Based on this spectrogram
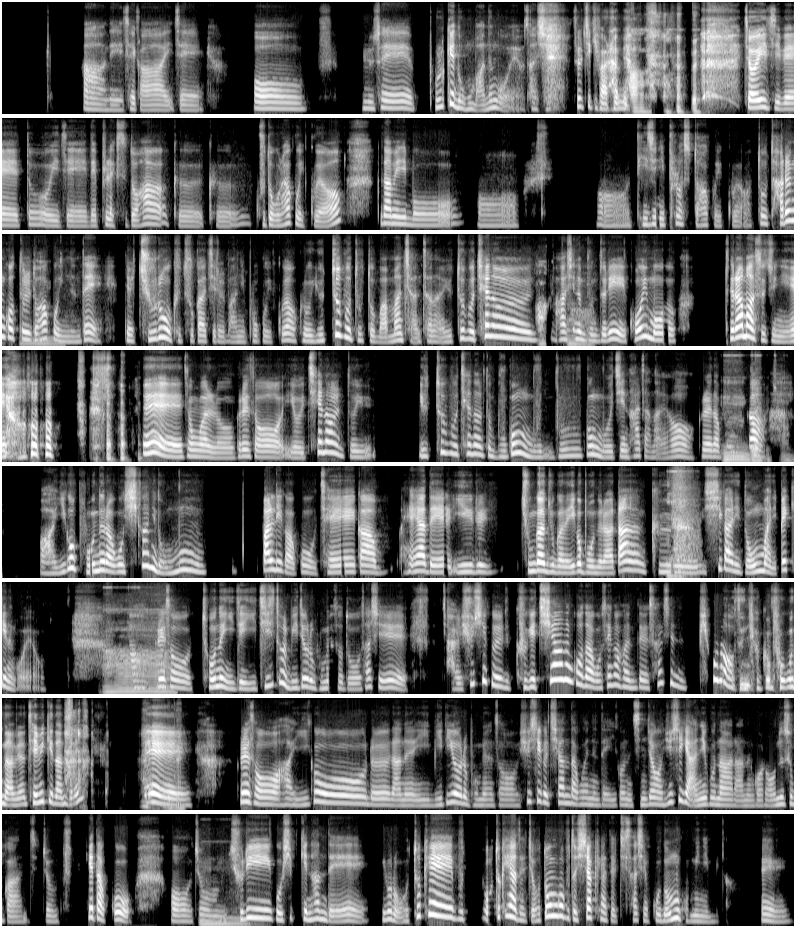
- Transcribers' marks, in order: other background noise; laughing while speaking: "사실 솔직히 말하면"; laugh; laughing while speaking: "네"; laughing while speaking: "수준이에요"; laugh; laugh; laughing while speaking: "피곤하거든요 그거 보고 나면"; laugh
- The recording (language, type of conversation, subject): Korean, advice, 디지털 미디어 때문에 집에서 쉴 시간이 줄었는데, 어떻게 하면 여유를 되찾을 수 있을까요?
